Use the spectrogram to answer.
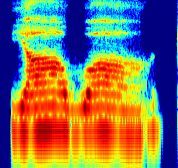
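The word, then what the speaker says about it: Ya Wadud: Emphasis on the D at the end, Yawadud.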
